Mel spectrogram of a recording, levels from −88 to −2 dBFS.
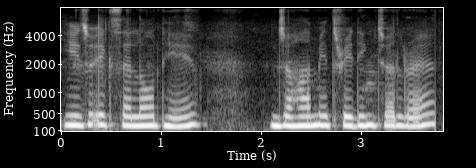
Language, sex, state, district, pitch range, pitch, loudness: Hindi, female, Arunachal Pradesh, Papum Pare, 215-230 Hz, 220 Hz, -11 LUFS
